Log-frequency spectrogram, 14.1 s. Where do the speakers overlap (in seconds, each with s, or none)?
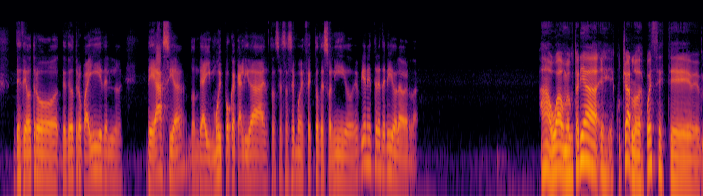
none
